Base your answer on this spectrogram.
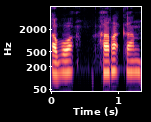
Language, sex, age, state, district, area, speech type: Santali, male, 30-45, Jharkhand, East Singhbhum, rural, spontaneous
